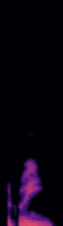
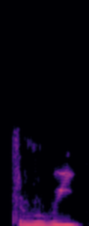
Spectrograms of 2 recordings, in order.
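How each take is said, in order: First: The R is a quick flapped tap. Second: The R is a smooth gliding approximant. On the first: The speaker calls it right. "the flap R occurs is after the th sound" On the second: The speaker calls it wrong. "You do not say three"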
